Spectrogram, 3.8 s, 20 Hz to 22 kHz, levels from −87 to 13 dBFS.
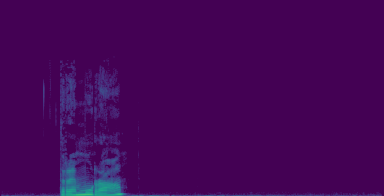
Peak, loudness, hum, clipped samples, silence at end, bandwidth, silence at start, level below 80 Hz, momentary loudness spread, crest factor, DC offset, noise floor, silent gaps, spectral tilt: -16 dBFS; -29 LUFS; none; under 0.1%; 2.6 s; 13.5 kHz; 0.6 s; -62 dBFS; 11 LU; 18 dB; under 0.1%; -68 dBFS; none; -8 dB/octave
